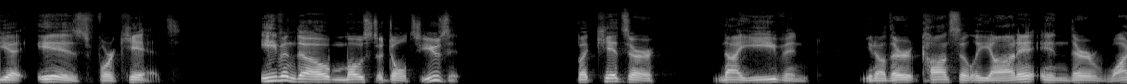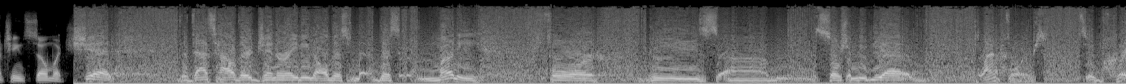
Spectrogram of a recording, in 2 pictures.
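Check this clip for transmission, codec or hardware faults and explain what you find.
One hardware fault is present. From 12.01 s to the end, right after "they're watching so much", a stuck bit adds distortion and fills pauses with noise, likely from one converter data bit held at a fixed value.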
